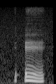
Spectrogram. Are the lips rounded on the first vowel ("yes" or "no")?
no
